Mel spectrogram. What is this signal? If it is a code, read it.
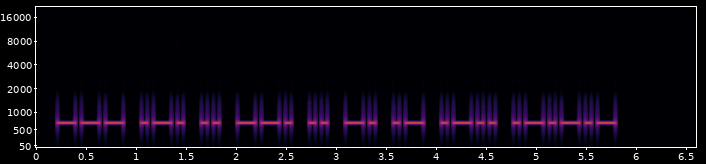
Morse code, heard as a keyed tone, about 20 wpm, 700 Hz. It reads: ORIGINAL.
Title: Sentences from Top 900 Words 20wpm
